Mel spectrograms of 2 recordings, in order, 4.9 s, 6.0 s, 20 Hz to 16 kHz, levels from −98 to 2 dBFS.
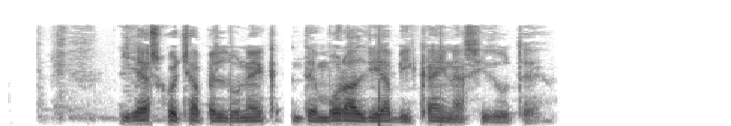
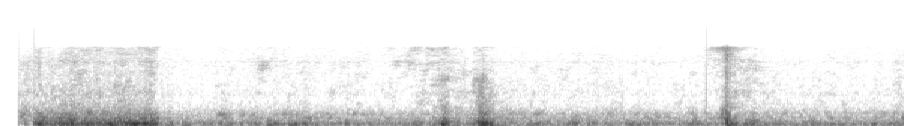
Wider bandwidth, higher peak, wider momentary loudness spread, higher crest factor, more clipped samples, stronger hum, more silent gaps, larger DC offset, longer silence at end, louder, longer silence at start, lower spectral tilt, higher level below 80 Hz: first, 8 kHz vs 4.1 kHz; first, -6 dBFS vs -14 dBFS; second, 17 LU vs 21 LU; about the same, 20 dB vs 22 dB; neither; neither; neither; neither; first, 1.3 s vs 0 s; first, -24 LUFS vs -34 LUFS; first, 0.4 s vs 0.15 s; second, -4.5 dB/octave vs -11.5 dB/octave; second, -60 dBFS vs -38 dBFS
